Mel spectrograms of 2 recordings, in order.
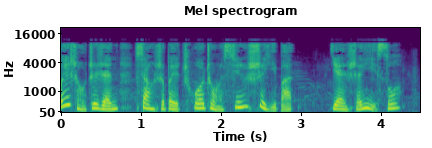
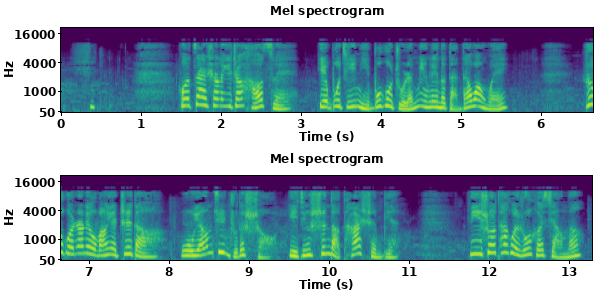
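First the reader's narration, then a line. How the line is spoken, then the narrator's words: Cold sneering retort. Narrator (Chinese): 云柯冷笑回击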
